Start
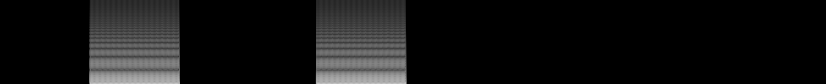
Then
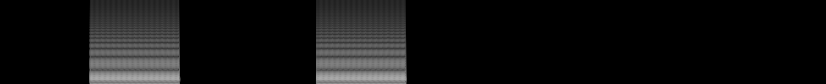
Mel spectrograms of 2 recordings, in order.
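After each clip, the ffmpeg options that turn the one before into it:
ffmpeg -i in.wav -af "lowshelf=frequency=170:width_type=q:width=1.5:gain=-13.5,volume=-1.5dB" out.wav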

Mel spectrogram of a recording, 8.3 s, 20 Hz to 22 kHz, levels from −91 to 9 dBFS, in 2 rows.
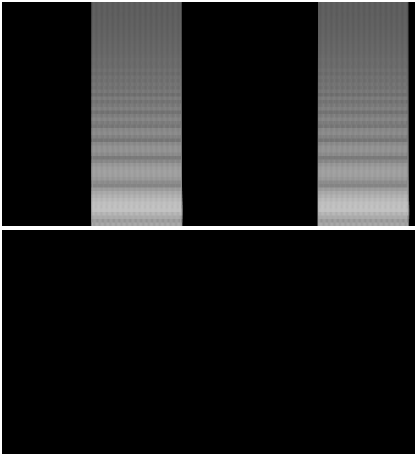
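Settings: ffmpeg -i in.wav -af "dynaudnorm=framelen=170:gausssize=3:maxgain=4dB,volume=3dB" out.wav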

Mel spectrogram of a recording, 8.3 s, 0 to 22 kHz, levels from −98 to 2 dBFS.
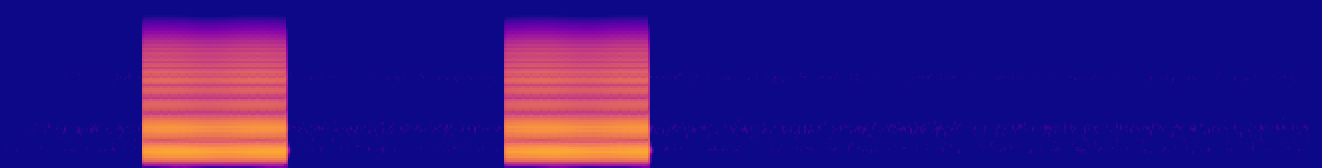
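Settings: ffmpeg -i in.wav -af "highpass=frequency=370:width=0.5412,highpass=frequency=370:width=1.3066,equalizer=frequency=440:width_type=q:width=4:gain=5,equalizer=frequency=950:width_type=q:width=4:gain=7,equalizer=frequency=1500:width_type=q:width=4:gain=-7,equalizer=frequency=2100:width_type=q:width=4:gain=-4,equalizer=frequency=3300:width_type=q:width=4:gain=5,lowpass=frequency=6600:width=0.5412,lowpass=frequency=6600:width=1.3066" out.wav

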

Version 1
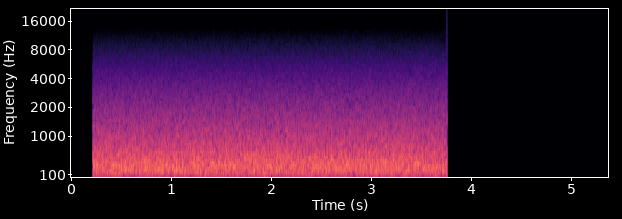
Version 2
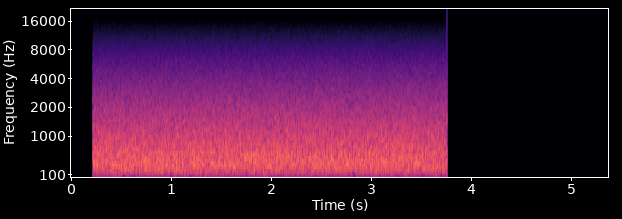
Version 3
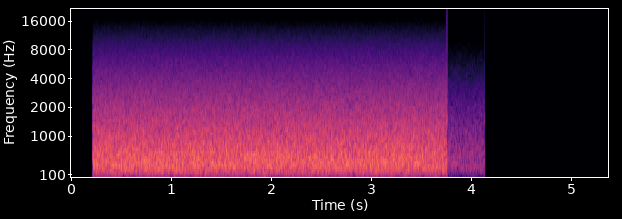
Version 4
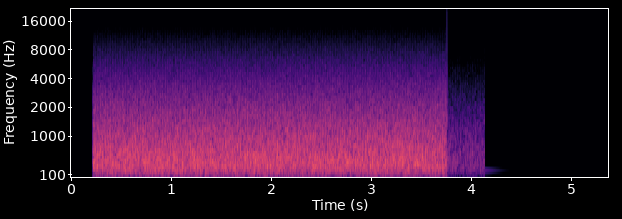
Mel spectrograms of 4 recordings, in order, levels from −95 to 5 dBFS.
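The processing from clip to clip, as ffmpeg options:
ffmpeg -i in.wav -af "highpass=frequency=760:poles=1,volume=7.5dB" out.wav
ffmpeg -i in.wav -af "aecho=1:1:376:0.119" out.wav
ffmpeg -i in.wav -af "aeval=exprs='val(0)*sin(2*PI*30*n/s)':channel_layout=same,bandreject=frequency=100.9:width_type=h:width=4,bandreject=frequency=201.8:width_type=h:width=4,volume=-5.5dB" out.wav

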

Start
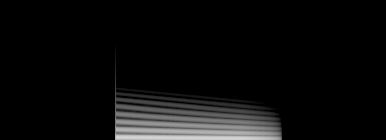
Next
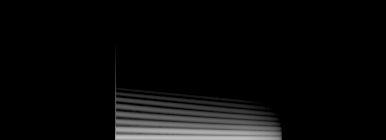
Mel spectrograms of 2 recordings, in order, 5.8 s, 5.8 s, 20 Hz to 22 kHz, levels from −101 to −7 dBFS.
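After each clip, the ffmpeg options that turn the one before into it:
ffmpeg -i in.wav -af "firequalizer=gain_entry='entry(130,0);entry(270,7);entry(410,-4);entry(1200,8)':delay=0.05:min_phase=1,volume=-8dB" out.wav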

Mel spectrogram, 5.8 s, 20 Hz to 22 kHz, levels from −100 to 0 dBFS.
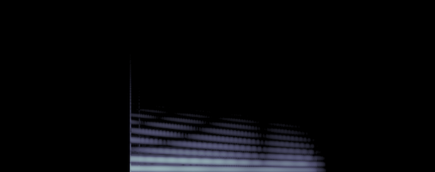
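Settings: ffmpeg -i in.wav -filter_complex "[0:a]aecho=1:1:6.4:0.82,asplit=2[link_01][link_02];[link_02]adelay=116.6,volume=-16dB,highshelf=frequency=4000:gain=-2.62[link_03];[link_01][link_03]amix=inputs=2:normalize=0,volume=-2.5dB" out.wav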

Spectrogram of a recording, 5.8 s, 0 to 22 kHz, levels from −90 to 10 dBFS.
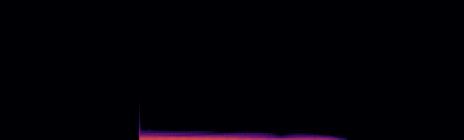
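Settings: ffmpeg -i in.wav -filter_complex "[0:a]bandreject=frequency=590:width=12,acrossover=split=130[link_01][link_02];[link_01]acompressor=threshold=-49dB:ratio=6[link_03];[link_03][link_02]amix=inputs=2:normalize=0,volume=3dB" out.wav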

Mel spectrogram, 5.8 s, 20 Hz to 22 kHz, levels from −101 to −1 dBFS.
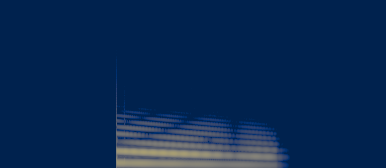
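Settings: ffmpeg -i in.wav -af "agate=range=-8dB:threshold=-53dB:ratio=16:detection=peak,highpass=100" out.wav

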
